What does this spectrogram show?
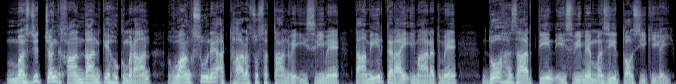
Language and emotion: Urdu, neutral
